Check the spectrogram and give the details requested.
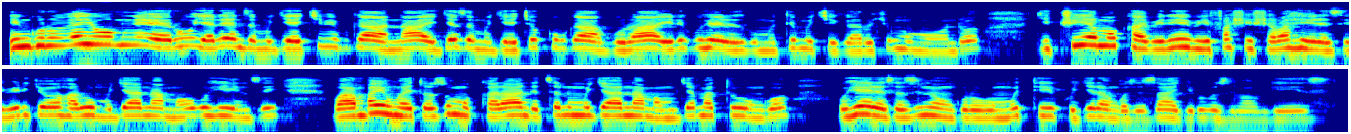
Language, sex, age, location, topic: Kinyarwanda, female, 18-24, Huye, agriculture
